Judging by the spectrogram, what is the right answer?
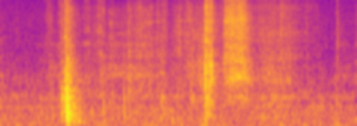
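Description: Handling noise of a paper insert card being slid up out of a cardboard box: a single soft knock about a second in, then a short scraping rustle of card rubbing against cardboard about three seconds in.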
